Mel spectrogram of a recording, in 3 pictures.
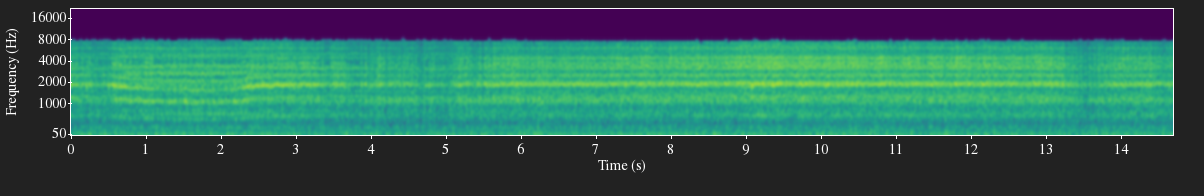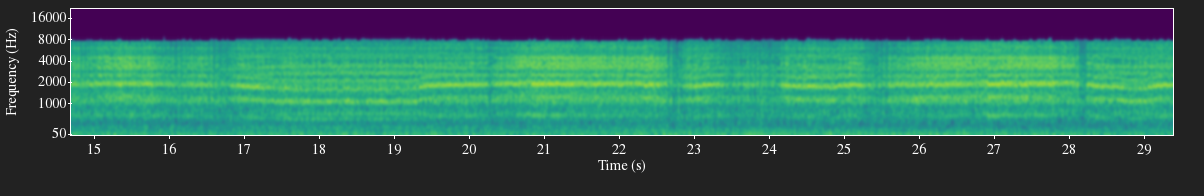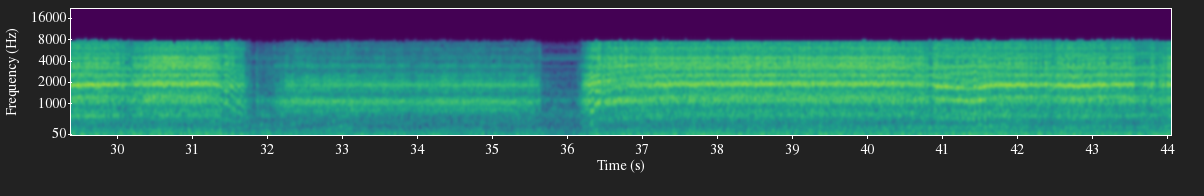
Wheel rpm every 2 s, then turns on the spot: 160, 160, 160, 170, 170, 170, 170, 170, 160, 160, 160, 160, 160, 170, 170, 120, 30, 30, 130, 170, 160, 170.
32-34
